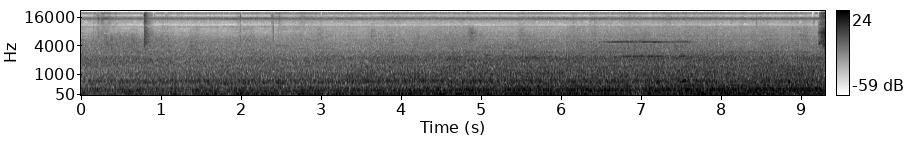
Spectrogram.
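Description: Montreal Metro Green Line subway train riding through a tunnel, a loud continuous rumble of rubber-tired wheels and motors that builds slightly, with a faint thin squeal of wheels partway through.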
